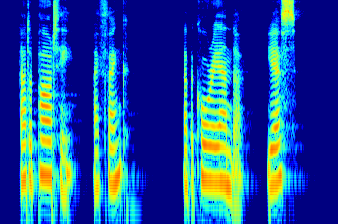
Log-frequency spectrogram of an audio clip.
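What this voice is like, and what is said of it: South African accent. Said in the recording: “Not British, not Australian. ... South African.”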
